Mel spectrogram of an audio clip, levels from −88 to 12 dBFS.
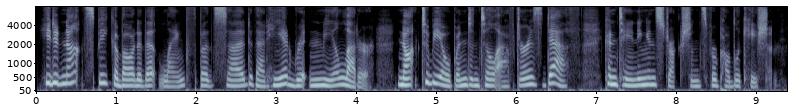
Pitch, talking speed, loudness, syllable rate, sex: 220 Hz, 185 wpm, -18 LUFS, 5.1 syllables/s, female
